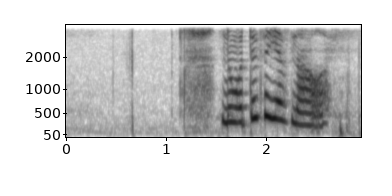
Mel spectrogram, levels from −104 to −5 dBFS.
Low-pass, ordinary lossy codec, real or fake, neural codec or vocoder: 3.6 kHz; none; real; none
